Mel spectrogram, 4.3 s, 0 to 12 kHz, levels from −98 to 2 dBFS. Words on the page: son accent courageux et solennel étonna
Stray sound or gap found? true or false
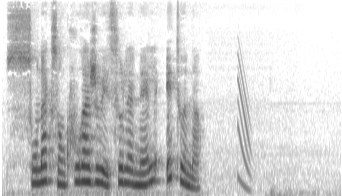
true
